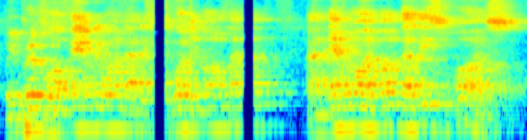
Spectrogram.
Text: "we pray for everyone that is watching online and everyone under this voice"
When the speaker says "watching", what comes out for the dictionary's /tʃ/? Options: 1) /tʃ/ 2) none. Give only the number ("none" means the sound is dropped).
2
